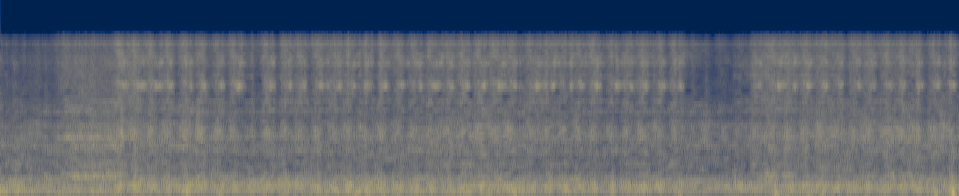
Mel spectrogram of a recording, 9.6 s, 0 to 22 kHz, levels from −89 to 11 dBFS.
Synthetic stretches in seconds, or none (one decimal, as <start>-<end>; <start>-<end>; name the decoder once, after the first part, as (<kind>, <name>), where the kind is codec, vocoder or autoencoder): 0.0-9.6 (vocoder, WaveNeXt)

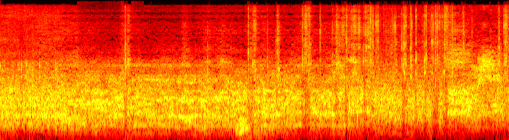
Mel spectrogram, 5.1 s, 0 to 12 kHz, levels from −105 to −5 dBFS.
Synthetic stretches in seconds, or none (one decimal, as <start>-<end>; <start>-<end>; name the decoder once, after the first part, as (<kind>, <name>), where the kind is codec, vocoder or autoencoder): 0.6-3.7 (codec, SNAC)

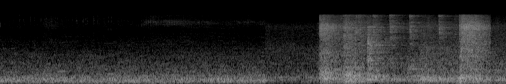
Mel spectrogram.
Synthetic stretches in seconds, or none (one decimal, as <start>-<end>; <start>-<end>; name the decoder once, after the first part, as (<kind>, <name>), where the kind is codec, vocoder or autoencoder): none

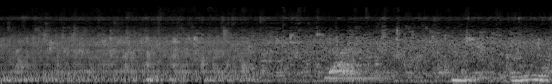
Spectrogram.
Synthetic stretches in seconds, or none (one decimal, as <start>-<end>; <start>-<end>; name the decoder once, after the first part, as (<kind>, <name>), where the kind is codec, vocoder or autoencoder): 0.0-2.5 (vocoder, Vocos)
